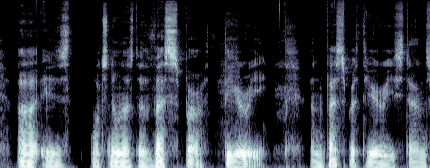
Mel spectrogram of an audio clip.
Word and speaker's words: VSEPR: molecules and chemistry is what's known as the vesper theory and vesper theory stands for the valence shell electron pair repulsion theory so vs epr even though it's pronounced vesper okay and this theory is based on uh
